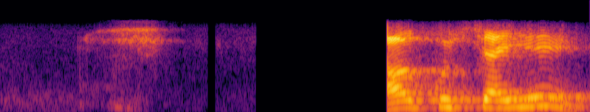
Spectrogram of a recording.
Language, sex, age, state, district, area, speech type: Hindi, male, 30-45, Uttar Pradesh, Varanasi, urban, conversation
